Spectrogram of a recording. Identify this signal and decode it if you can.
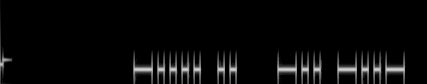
Morse code, heard as a keyed tone, about 20 wpm, 700 Hz. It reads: 6I DX
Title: Winter Field Day Exchanges Encore 20wpm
